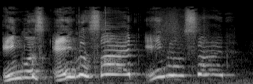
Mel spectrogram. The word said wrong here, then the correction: Ingleside: I mean, how do you pronounce that bullshit? – Ingleside. – Ingleside district? Ingleside. What type of bullshit name is that for a city?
